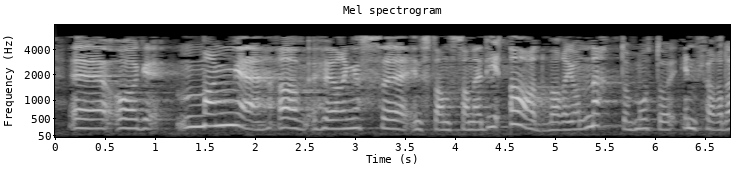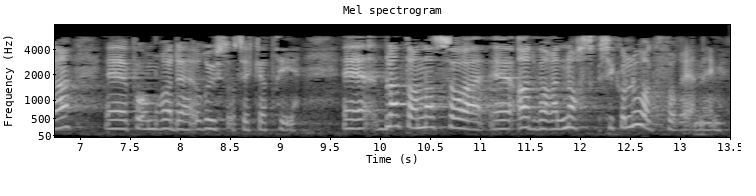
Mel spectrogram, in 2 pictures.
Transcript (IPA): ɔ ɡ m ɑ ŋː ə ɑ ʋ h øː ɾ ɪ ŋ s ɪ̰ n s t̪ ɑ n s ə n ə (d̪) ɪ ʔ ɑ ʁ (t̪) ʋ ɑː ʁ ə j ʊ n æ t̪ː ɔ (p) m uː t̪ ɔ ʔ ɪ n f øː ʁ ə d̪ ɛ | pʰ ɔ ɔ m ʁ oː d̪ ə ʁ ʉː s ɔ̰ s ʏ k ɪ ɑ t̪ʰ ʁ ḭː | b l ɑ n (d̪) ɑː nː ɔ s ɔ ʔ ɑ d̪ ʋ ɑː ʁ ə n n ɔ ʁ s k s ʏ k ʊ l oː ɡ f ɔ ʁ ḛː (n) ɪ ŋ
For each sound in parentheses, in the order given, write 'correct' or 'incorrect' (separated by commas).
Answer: correct, incorrect, correct, incorrect, correct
